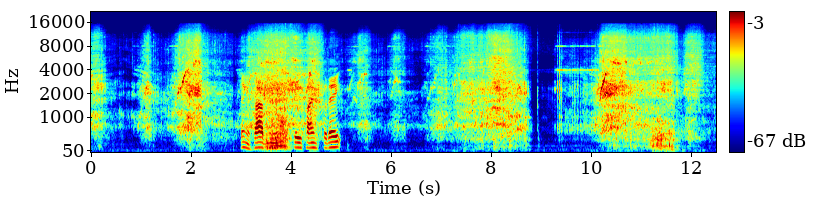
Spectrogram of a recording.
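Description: A small electric motor whines and revs in bursts.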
